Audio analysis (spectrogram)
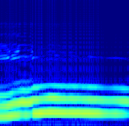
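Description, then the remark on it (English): A person imitates a wolf howling up to the heavens with one long, fairly loud tone that rises slightly at the start, then holds steady and fades near the end, with no other sounds. “And with that, he threw back his head and howled up to the heavens.”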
